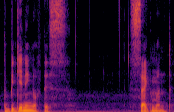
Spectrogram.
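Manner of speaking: ordinary delivery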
